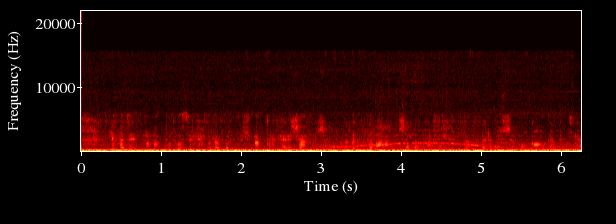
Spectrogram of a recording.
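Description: Steady low cabin rumble of an Airbus A350-941 climbing out after takeoff, from its two Rolls-Royce Trent XWB-84 engines and the airflow, heard from inside the cabin over the wing, with a steady hum underneath. Voices are heard over it, and near the middle a tone rises and then slides down over about two seconds.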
